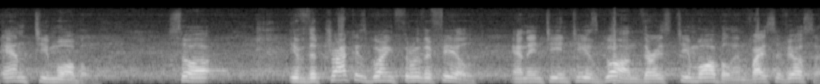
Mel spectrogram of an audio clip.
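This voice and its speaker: With audible room echo and noticeable background noise, a man speaks at a high pitch. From Russia. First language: Russian. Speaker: telecom company representative. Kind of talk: onstage interview. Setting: stage with audience at expo.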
